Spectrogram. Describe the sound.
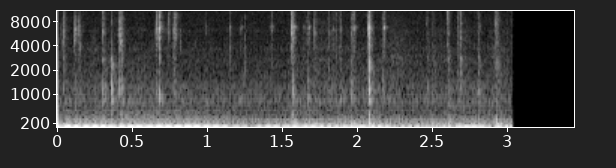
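Keys clatter on a computer keyboard as a new password is typed for the root account on Kali Linux, in many quick, even keystrokes for about three seconds before stopping.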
